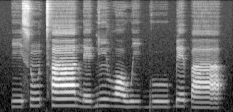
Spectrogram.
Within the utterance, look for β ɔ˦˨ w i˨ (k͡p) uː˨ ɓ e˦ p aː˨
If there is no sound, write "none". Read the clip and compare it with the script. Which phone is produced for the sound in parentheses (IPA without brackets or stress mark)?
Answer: ɡ͡b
